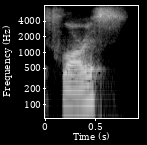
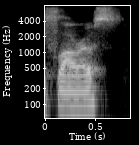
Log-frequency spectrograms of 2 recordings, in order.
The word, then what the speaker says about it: Floros: The only track title that people pronounce incorrectly sometimes is people will call it Floris, but it's actually Floros.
